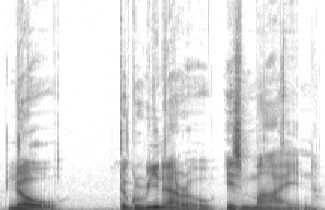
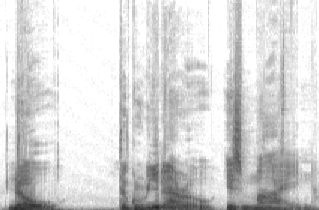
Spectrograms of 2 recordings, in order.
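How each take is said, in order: First: The voice sounds natural and unprocessed. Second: The voice sounds digitally distorted by an effect. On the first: "your voice should go from this" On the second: "to this. ... a really cool Prometheus voice effect"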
